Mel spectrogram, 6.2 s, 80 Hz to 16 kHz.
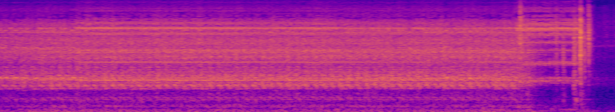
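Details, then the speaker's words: BMW E12 after fuel tank cleaning and new fuel pump and filter fitted, first start with a dry fuel system: starter churns steadily with a whirring tone for about five seconds but the engine never catches; a leak at either a fuel line from the pump or its hose clamp was later found. "all right here goes nothing i'm gonna crank her over no fuel so i'm sure it'll take a little bit"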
